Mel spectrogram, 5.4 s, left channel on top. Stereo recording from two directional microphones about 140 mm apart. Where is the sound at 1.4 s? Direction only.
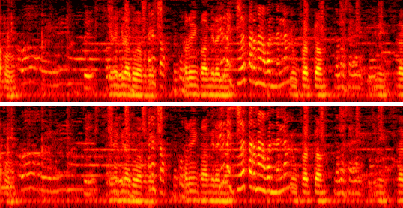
15° left (ahead or behind).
